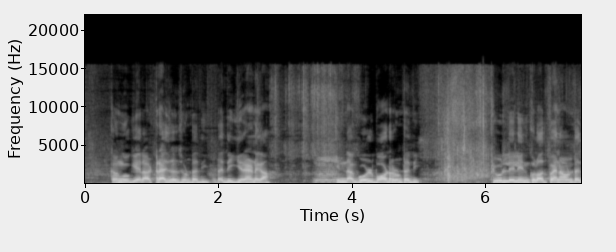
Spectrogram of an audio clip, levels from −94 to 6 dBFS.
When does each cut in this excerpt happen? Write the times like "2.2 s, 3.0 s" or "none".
2.0 s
